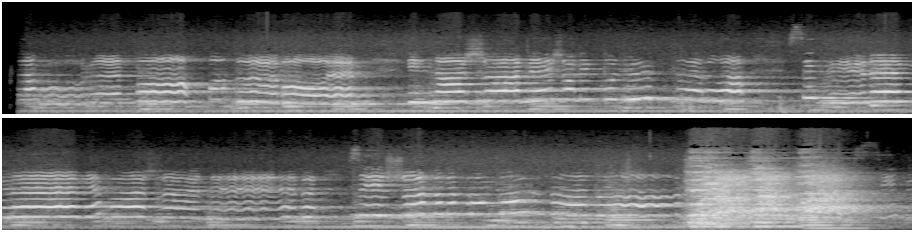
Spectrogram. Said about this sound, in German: vielleicht hören wir ja kurz einen Auszug aus der berühmten Habanera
